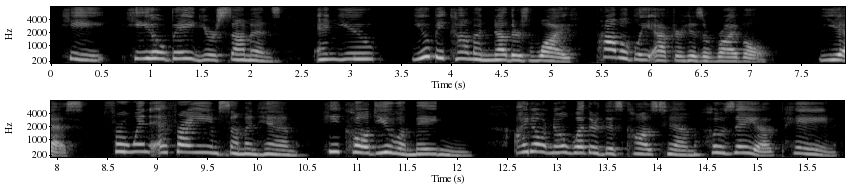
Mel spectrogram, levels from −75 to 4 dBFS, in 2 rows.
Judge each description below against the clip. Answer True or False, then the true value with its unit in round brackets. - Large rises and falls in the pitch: True (5.7 semitones)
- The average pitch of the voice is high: True (270 Hz)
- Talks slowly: True (130 wpm)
